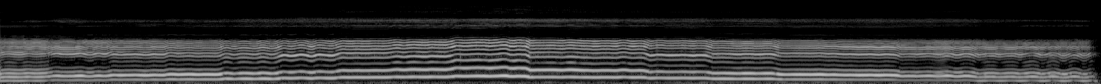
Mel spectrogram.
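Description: No technical faults are audible.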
